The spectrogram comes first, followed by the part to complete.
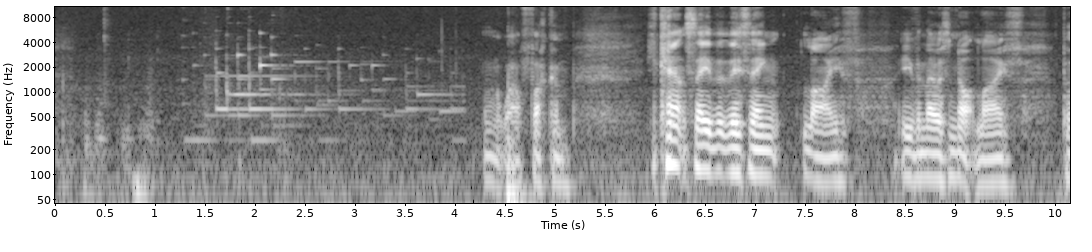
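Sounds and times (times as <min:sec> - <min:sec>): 
phone ringtone electronic melody: 0:01.3 - 0:04.3
speech: 0:04.3 - 0:10.1.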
